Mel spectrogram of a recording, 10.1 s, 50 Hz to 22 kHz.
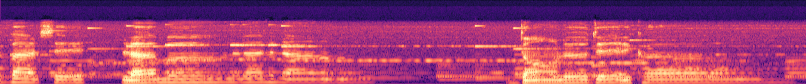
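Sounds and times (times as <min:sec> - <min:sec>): man singing pop song: 0:00.0 - 0:04.7, 0:06.4 - 0:09.8.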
